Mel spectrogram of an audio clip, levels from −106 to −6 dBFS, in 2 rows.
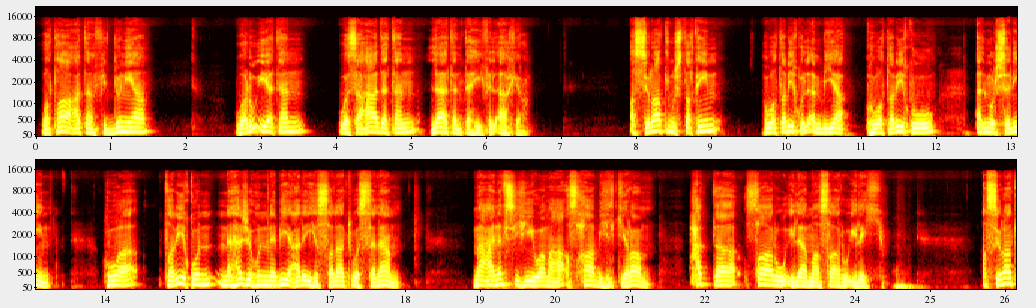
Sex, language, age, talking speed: male, Arabic, 50-69, 85 wpm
